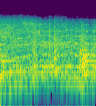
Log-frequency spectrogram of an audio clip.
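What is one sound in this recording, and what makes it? Metal scrapes and grinds loudly.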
